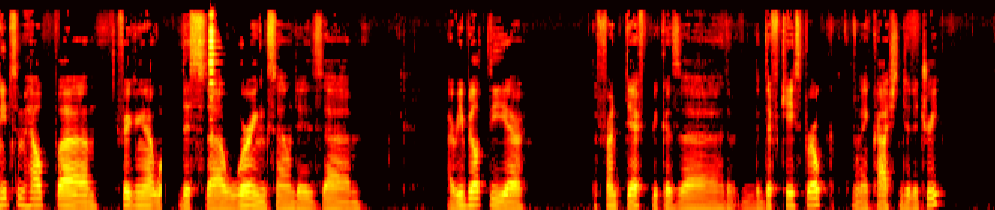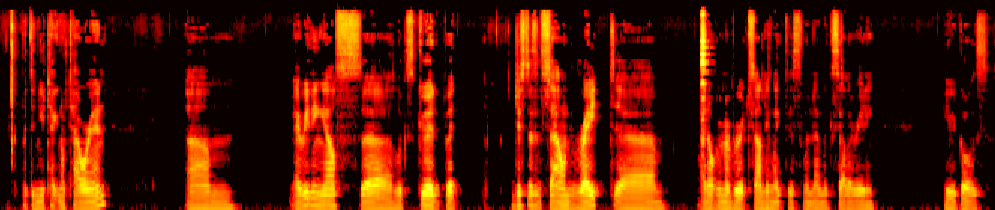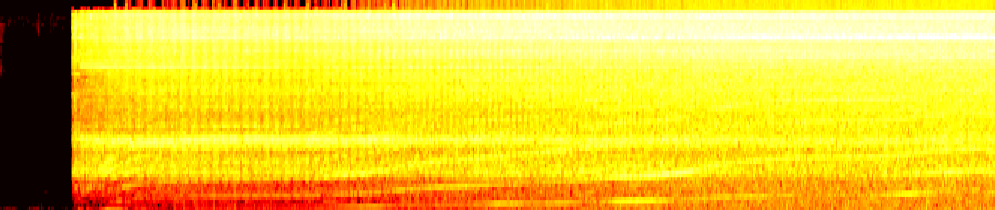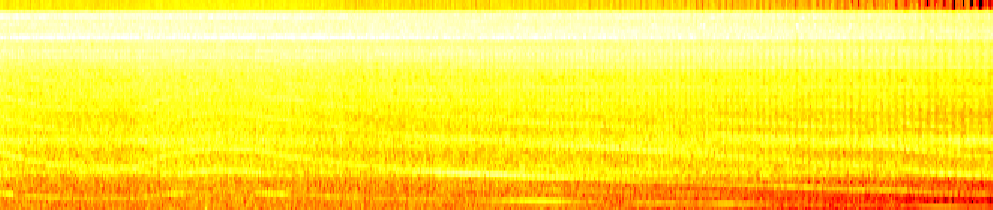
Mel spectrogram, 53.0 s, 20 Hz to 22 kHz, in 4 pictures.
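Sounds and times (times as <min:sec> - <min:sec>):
rc car drivetrain whirring: 0:27.5 - 0:53.0.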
